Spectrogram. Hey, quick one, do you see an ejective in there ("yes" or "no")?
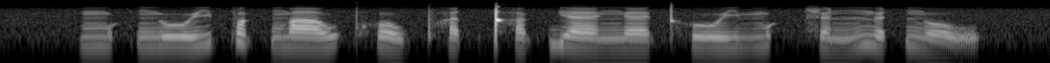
no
